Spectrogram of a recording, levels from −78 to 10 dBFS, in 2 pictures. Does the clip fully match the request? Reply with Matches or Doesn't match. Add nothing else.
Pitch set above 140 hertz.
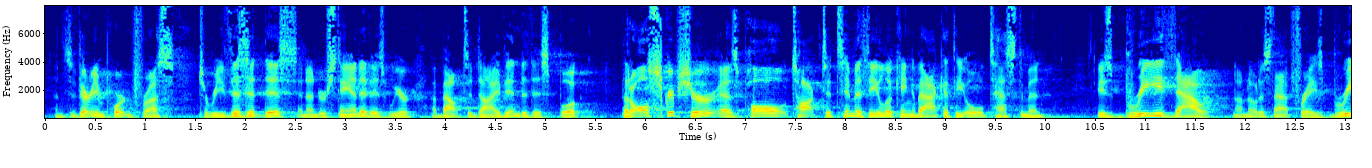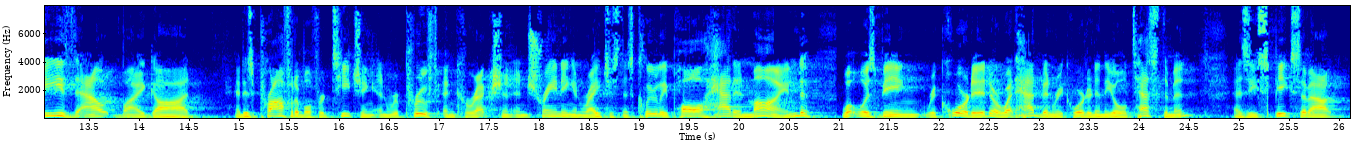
Doesn't match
